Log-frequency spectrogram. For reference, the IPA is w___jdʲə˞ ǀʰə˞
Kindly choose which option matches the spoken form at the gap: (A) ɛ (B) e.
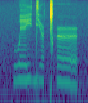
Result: B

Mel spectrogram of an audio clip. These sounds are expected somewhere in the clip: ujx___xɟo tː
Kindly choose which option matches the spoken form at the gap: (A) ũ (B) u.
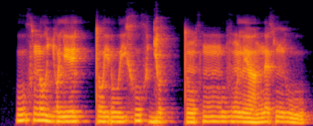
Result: B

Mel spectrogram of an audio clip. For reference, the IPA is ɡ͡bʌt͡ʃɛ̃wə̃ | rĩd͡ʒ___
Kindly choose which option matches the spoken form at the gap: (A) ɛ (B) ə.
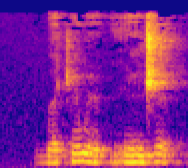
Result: B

